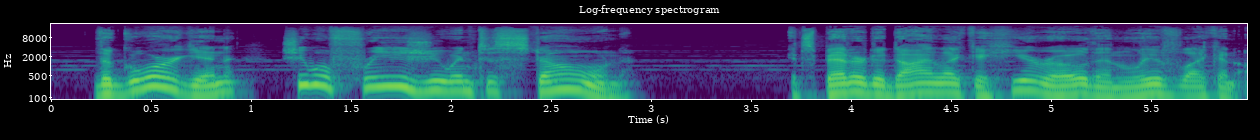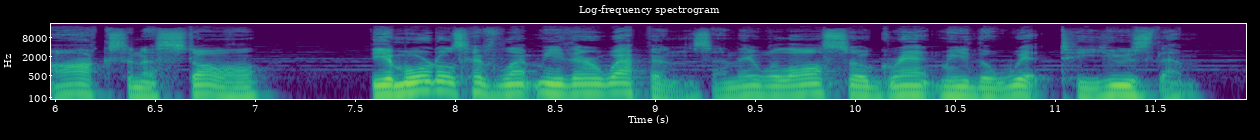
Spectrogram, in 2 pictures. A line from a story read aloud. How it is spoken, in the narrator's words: the nymph sighed and wept and answered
